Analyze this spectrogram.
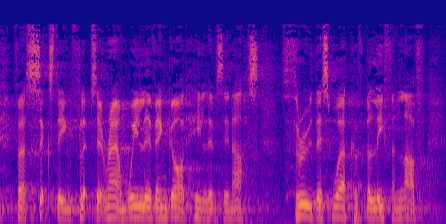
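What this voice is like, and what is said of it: Southern English accent. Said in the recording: “You'll notice I talk with a fairly southern accent. ... I'm an Essex boy ... I've not lost the accent of where I lived.”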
